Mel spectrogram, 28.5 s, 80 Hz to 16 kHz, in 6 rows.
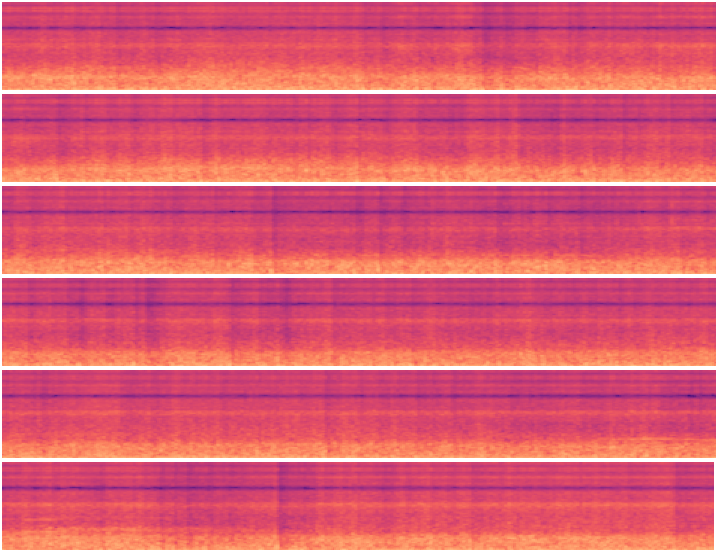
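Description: Subaru Impreza 2.5i's 2.5-litre flat-four engine running, buried in a steady loud rush of wind and road noise.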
